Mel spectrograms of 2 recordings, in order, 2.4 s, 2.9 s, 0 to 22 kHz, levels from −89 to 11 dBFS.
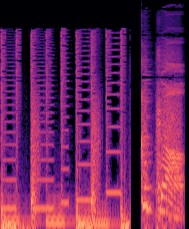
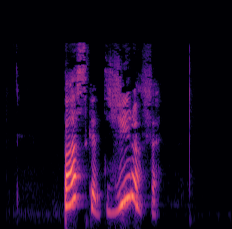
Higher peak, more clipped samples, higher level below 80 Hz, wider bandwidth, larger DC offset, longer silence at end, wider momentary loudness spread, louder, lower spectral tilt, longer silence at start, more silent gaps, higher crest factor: about the same, 0 dBFS vs -2 dBFS; neither; first, -18 dBFS vs -76 dBFS; first, 15 kHz vs 11.5 kHz; neither; second, 0.05 s vs 0.95 s; second, 7 LU vs 20 LU; first, -15 LUFS vs -20 LUFS; first, -5 dB/octave vs -2.5 dB/octave; second, 0 s vs 0.8 s; first, 1.63-1.76 s vs none; second, 14 dB vs 22 dB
